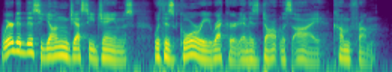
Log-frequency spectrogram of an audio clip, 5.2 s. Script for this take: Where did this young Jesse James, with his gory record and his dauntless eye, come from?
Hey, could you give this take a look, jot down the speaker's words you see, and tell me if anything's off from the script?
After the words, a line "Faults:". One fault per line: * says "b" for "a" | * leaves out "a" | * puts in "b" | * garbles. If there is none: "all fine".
Where did this young Jesse James, with his gory record and his dauntless eye, come from?
Faults:
all fine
